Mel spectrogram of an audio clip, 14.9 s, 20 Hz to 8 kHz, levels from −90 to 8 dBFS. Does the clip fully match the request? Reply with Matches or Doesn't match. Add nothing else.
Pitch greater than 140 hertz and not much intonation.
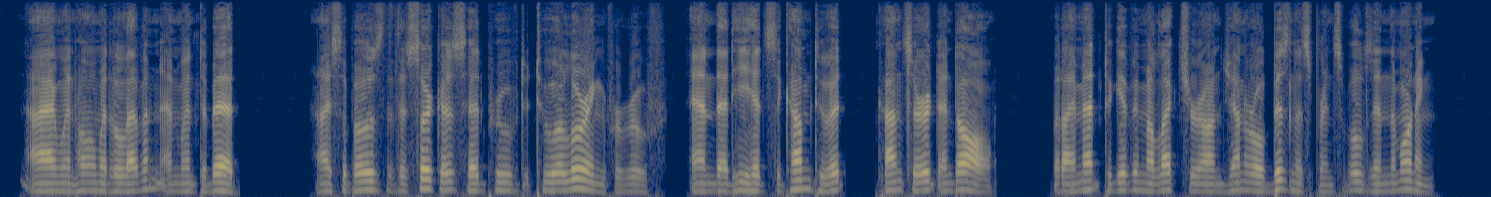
Doesn't match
